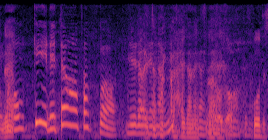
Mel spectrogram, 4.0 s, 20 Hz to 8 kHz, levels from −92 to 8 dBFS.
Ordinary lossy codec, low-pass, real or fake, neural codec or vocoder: none; 7.2 kHz; fake; codec, 16 kHz, 8 kbps, FreqCodec, smaller model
